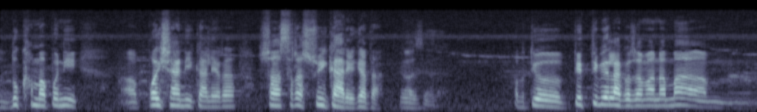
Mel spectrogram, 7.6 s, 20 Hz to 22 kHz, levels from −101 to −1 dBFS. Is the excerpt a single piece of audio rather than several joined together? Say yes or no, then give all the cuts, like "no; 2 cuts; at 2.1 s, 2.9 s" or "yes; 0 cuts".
yes; 0 cuts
